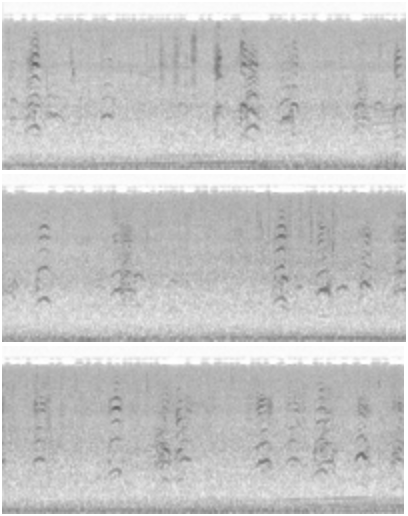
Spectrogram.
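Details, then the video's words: A flock of snow geese on the Richelieu River keeps up a dense, continuous chorus of overlapping nasal honks, with a faint droning hum and low rumble underneath. "Snow greese on Richelieu r"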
